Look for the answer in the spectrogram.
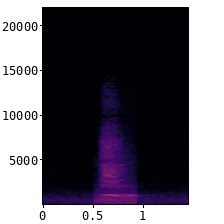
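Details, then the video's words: A white-tailed deer directed at the person filming gives one short, forceful, hissing snort lasting about half a second against quiet outdoor background. "White-tailed Deer snorted at me!"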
